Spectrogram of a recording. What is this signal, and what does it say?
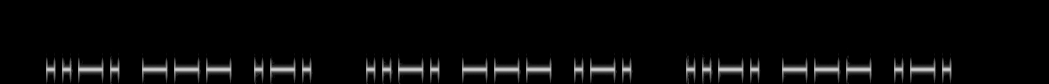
Morse code, heard as a keyed tone, about 15 wpm, 700 Hz. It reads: FOR FOR FOR
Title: Top 100 Words Repeated 15wpm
